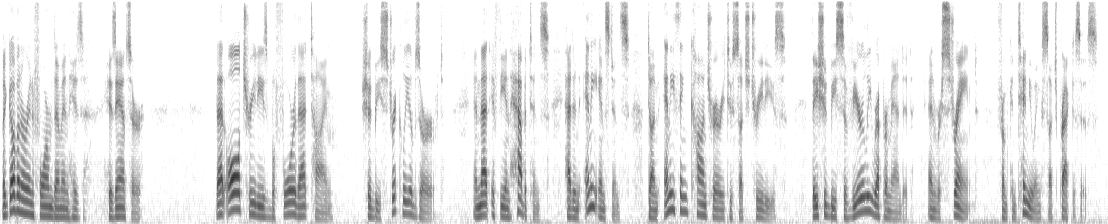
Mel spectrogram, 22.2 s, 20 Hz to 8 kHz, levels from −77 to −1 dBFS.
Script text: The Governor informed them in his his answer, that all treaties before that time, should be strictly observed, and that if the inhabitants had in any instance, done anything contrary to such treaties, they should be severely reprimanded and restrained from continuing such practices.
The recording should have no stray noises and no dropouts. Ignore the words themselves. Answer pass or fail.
pass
